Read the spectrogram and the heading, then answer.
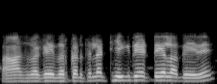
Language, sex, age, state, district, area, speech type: Odia, male, 18-30, Odisha, Kendrapara, urban, conversation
